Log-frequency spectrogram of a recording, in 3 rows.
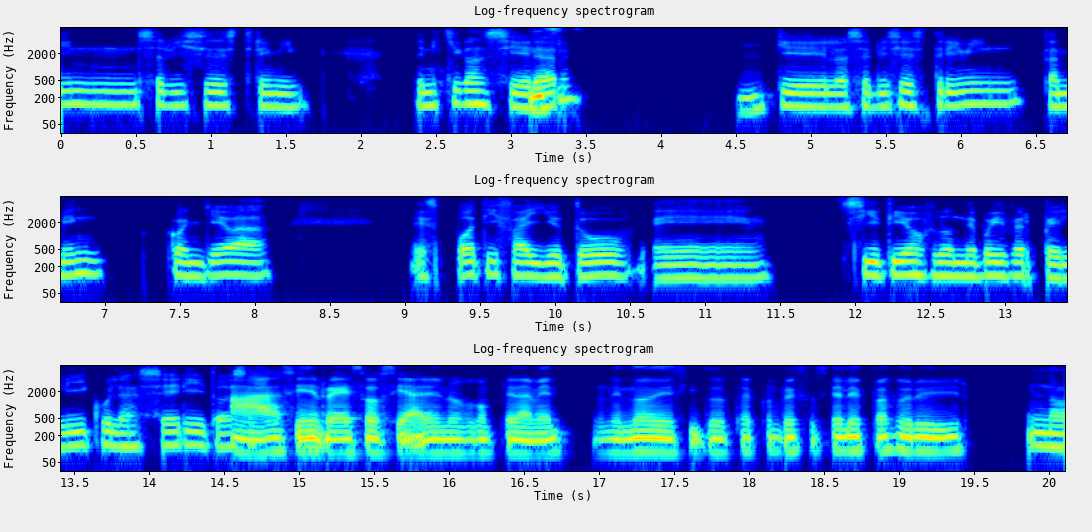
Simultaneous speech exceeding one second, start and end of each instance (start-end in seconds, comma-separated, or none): none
